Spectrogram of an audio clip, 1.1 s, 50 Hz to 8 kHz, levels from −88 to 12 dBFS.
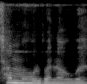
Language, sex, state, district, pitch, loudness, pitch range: Hindi, female, Bihar, Muzaffarpur, 180 Hz, -28 LUFS, 175-195 Hz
